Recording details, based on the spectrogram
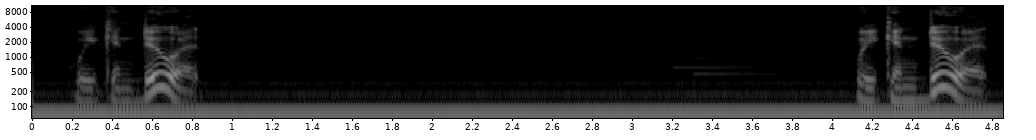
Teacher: notice we don't emphasize the word can, but we do emphasize the word do.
